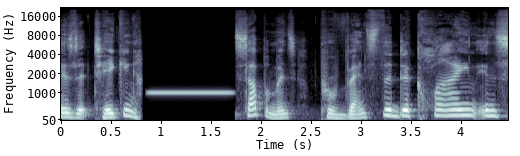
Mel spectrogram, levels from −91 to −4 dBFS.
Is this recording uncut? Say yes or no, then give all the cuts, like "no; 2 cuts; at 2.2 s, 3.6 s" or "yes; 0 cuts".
yes; 0 cuts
